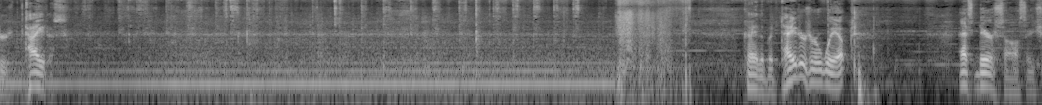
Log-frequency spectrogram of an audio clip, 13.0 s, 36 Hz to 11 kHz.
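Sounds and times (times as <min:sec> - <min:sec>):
low electrical hum: 0:00.0 - 0:09.6
metal spoon scraping a pot: 0:00.4 - 0:08.2.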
